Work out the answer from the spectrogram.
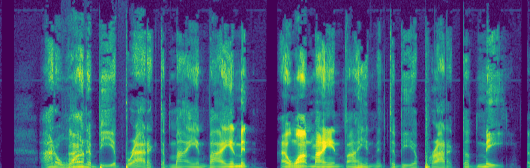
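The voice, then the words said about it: Imitates another person's voice. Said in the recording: “my best Jack Nicholson impersonation.”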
